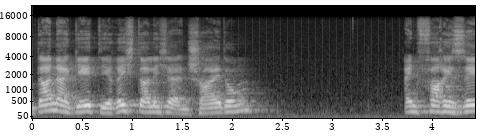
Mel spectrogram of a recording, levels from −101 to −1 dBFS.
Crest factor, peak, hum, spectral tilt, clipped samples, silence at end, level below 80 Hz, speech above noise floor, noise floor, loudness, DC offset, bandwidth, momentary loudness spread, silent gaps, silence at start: 18 dB; -8 dBFS; none; -4.5 dB/octave; under 0.1%; 0 s; -66 dBFS; 36 dB; -62 dBFS; -26 LUFS; under 0.1%; 15.5 kHz; 9 LU; none; 0 s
